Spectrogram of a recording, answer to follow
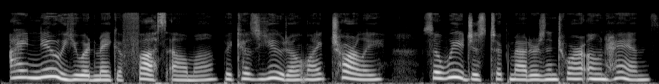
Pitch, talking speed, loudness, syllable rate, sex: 240 Hz, 200 wpm, -16 LUFS, 4.7 syllables/s, female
